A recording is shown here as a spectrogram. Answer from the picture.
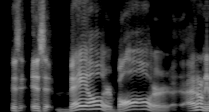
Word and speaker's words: Baal: It's Baal, Baal. So it's just kind of whatever you want.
